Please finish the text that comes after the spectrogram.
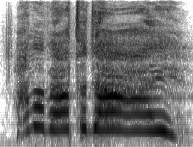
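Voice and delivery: high squeaky mock fear; mock panic. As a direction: squeal it like a frightened person. Panicked view quoted mockingly.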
